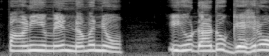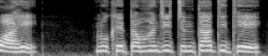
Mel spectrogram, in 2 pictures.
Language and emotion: Sindhi, fearful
